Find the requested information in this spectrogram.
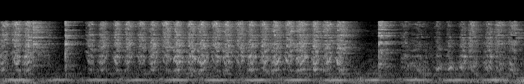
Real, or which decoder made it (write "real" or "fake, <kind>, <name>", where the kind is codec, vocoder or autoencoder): fake, vocoder, BigVGAN v2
